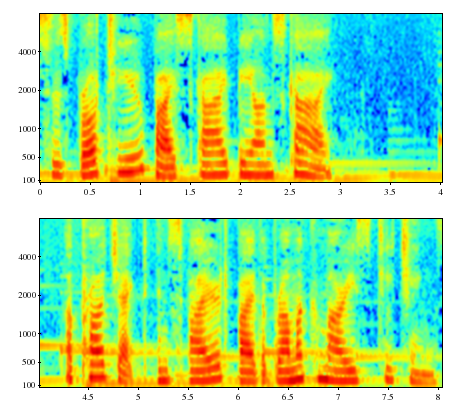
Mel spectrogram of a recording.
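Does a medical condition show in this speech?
No.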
